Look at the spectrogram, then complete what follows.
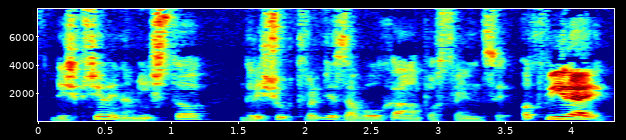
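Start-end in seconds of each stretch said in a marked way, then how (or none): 3.6-4.3 loud, high call to open up; Adam shouting to be let out. Acted. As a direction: yell Otvírej through the tarp. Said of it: "křikl Adam".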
